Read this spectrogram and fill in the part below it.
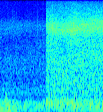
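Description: Surf rolls onto Jabula Beach at St Lucia in a steady wash of breaking ocean waves, heard from the shore with a soft wind hiss and a brief swell in loudness partway through.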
